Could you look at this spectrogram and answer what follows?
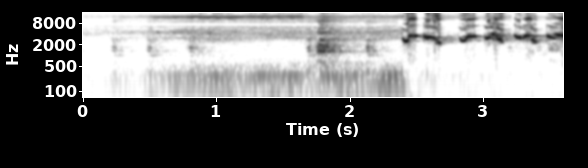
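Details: Oriental magpie-robin song used as a lure for other magpie-robins; after low rumbling background, a short burst of loud, clear, warbled whistles at the end.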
